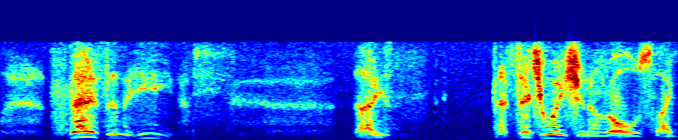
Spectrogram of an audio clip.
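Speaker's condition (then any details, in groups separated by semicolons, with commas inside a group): Voice box damage after neck operation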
